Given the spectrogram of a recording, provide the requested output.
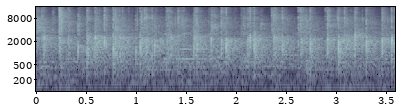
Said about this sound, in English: Ladies and gentlemen, thank you so much for being a part of this forum. Thanks to our panelists. Give them a round of applause, please.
